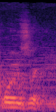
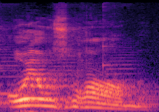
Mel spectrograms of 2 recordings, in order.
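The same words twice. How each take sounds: First: The second part sounds like the word 'slam'. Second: The second part sounds like the word 'Islam'. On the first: The speaker calls it wrong. "I kept calling it Oil Slam" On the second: The speaker calls it right. "like Islam"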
